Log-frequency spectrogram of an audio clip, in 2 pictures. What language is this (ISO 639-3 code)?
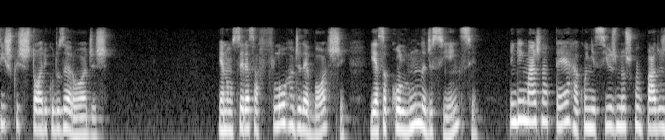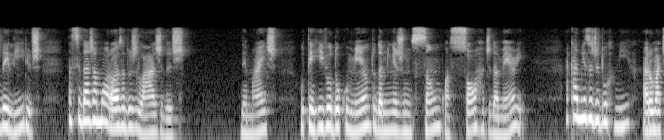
por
